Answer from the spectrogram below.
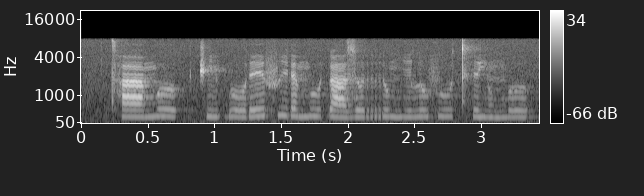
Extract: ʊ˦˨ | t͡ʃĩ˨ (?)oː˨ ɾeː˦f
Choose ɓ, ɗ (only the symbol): ɓ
